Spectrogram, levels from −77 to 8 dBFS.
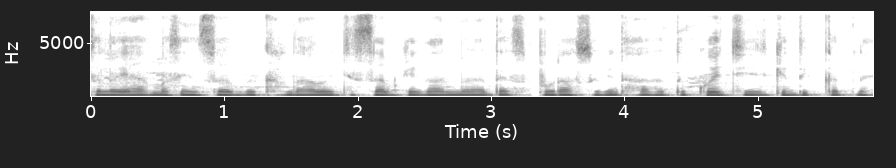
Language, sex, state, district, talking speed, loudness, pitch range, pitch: Maithili, male, Bihar, Supaul, 195 wpm, -32 LUFS, 150-155 Hz, 150 Hz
